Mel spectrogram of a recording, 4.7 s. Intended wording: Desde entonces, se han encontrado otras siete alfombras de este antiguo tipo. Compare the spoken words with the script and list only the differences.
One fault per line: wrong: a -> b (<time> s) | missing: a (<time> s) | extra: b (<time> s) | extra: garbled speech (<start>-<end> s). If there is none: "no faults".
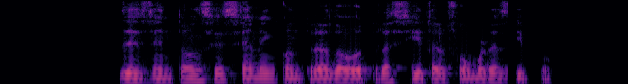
missing: de este antiguo (3.8 s)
